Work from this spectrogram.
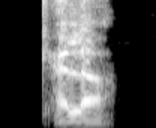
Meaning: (verb) to play; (noun) play, game, sport
- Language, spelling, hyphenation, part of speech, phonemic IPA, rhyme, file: Bengali, খেলা, খে‧লা, verb / noun, /kʰæla/, -æla, LL-Q9610 (ben)-খেলা.wav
